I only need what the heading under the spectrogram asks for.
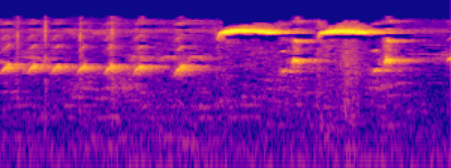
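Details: Tledekan gunung singing, played to lure lazy birds into singing: a quick row of mid-pitched whistled notes, followed by two long, very high, piercing whistles with lower chirps between them.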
